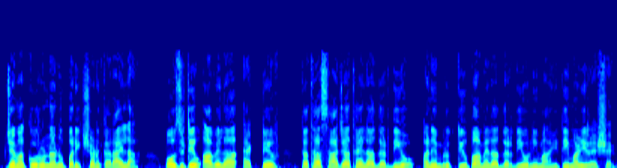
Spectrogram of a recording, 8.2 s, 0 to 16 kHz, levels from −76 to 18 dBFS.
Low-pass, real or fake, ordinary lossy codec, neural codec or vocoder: 14.4 kHz; real; MP3, 48 kbps; none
